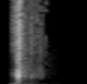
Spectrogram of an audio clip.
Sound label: household ice cube tray containing loose ice cubes down on soft surface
